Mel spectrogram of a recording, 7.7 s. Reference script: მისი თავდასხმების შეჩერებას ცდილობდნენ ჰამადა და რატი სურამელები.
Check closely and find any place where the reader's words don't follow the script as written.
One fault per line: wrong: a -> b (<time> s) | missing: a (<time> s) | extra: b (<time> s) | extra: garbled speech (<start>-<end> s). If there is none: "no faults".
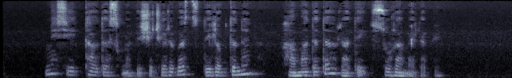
no faults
